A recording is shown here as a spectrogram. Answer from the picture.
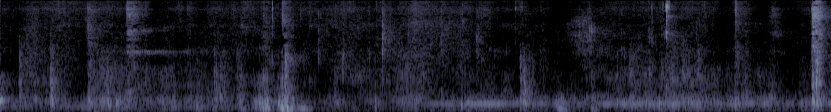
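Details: Morning cuddles for a Boxer puppy in a small indoor room: soft, steady whining tones, one held for a couple of seconds midway, mixed with faint snuffles, rustling and small clicks.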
